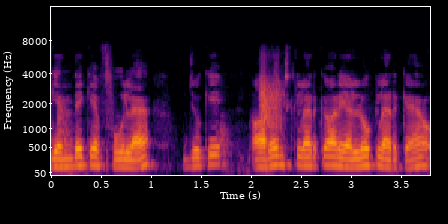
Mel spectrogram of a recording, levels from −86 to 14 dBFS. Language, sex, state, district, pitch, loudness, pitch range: Hindi, male, Jharkhand, Garhwa, 150 Hz, -17 LUFS, 135-155 Hz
